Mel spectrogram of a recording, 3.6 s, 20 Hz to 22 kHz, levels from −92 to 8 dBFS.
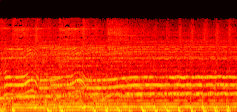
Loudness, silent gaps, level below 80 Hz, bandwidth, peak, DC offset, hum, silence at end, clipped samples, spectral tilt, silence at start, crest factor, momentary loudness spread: -23 LUFS; none; -36 dBFS; 11.5 kHz; -14 dBFS; under 0.1%; none; 0 s; under 0.1%; -4.5 dB/octave; 0 s; 10 dB; 1 LU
